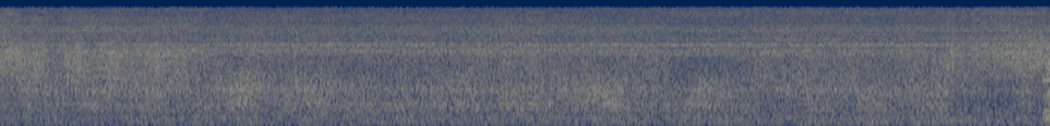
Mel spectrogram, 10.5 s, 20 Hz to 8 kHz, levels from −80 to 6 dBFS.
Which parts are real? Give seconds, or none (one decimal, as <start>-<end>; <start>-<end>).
0.0-10.5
